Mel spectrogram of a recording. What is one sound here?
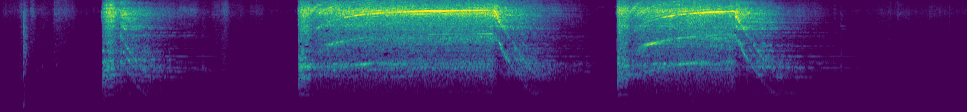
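A circular saw motor whirs up and winds down in short bursts.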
